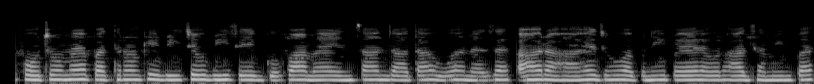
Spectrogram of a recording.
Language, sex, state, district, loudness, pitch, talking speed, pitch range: Hindi, female, Maharashtra, Sindhudurg, -21 LUFS, 210 Hz, 170 wpm, 200-215 Hz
